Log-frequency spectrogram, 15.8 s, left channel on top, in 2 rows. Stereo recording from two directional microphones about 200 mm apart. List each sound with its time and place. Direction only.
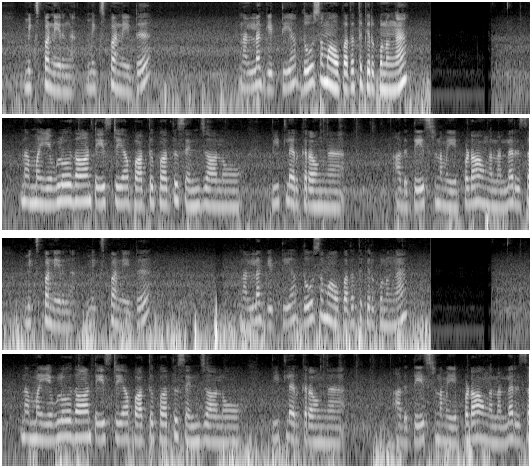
0.3 s a woman's voice: 10° left (ahead or behind)
3.6 s a woman's voice: 15° left (ahead or behind)
4.9 s a woman's voice: 30° left (ahead or behind)
8.2 s a woman's voice: 10° left (ahead or behind)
